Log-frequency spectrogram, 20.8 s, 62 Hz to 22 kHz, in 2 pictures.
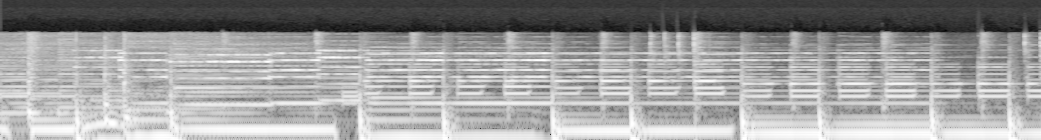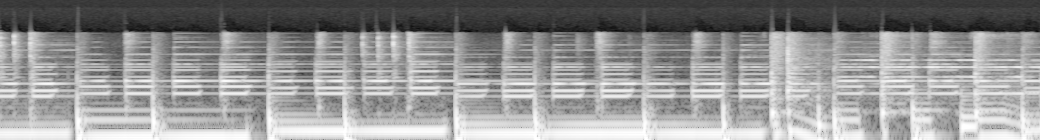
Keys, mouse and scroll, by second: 1.8 scroll down 1, 3.1 click, 3.2 click, 3.7 click, 3.8 click, 4.2-4.6 scroll down 1, 5.0 5, 8.4 click, 8.4 click, 9.2 click, 10.2 scroll up 1, 12.8 click, 12.9 click, 14.0 click, 14.6 Delete, 16.0 click, 19.3 click, 19.4 click, 20.3 click.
